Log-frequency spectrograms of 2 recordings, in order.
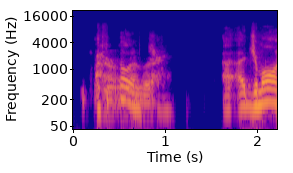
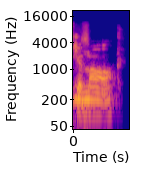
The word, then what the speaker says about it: Jamahal: I think that Jamahal Hill, Jamahal Hill, I think Jamal. I think, yeah, but it's spelled like Jamahal.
